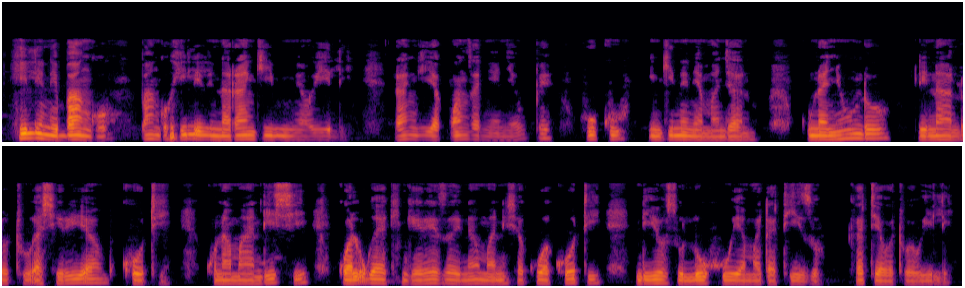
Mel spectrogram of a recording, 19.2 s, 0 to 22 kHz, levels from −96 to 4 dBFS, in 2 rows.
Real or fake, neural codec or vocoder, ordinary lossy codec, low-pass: real; none; MP3, 64 kbps; 7.2 kHz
